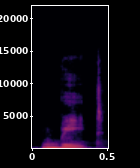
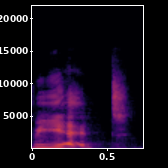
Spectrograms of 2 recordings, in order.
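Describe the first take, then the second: First: The vowel is one long 'ee' sound. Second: The vowel splits into 'ee' then 'a'. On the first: The speaker calls it right. "ई ए को किस में पढ़ते हैं, ई में पढ़ते हैं" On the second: The speaker calls it wrong. "ए को ए में साउंड निकालते हैं क्या"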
